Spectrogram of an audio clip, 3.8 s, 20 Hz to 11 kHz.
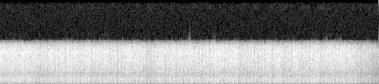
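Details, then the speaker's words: Snowblower with a 4-cycle engine, run briefly right after an oil change and refill to the full mark, to check for leaks at the drain plug: fast, steady small-engine beat for a few seconds, then dies away at shutdown; normal running. "So now we'll want to turn it on, just run it a bit, make sure we don't have any leaks out the drain plug and that things are working good."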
